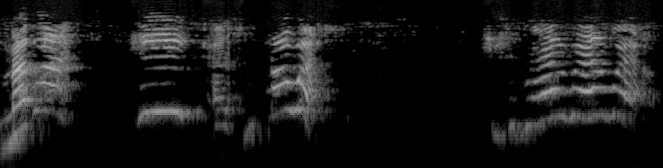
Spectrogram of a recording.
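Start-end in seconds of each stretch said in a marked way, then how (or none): 0.0-3.3 put-on high, pleading old man; an old man, hurt he's forgotten; high old man calling to his wife. Old man voiced in story. 5.2-6.5 put-on high, sing-song old lady; a sweet old wife marveling; lightly sung old woman's well well. Old wife voiced in story.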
